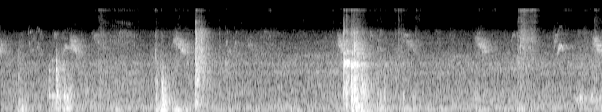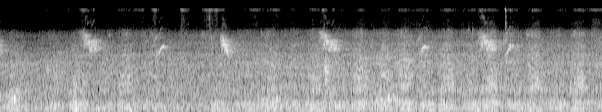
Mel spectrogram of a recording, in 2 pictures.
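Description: Faint outdoor ambience with a few knocks, the loudest about three and a half seconds in, and scattered short bird chirps through the second half.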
